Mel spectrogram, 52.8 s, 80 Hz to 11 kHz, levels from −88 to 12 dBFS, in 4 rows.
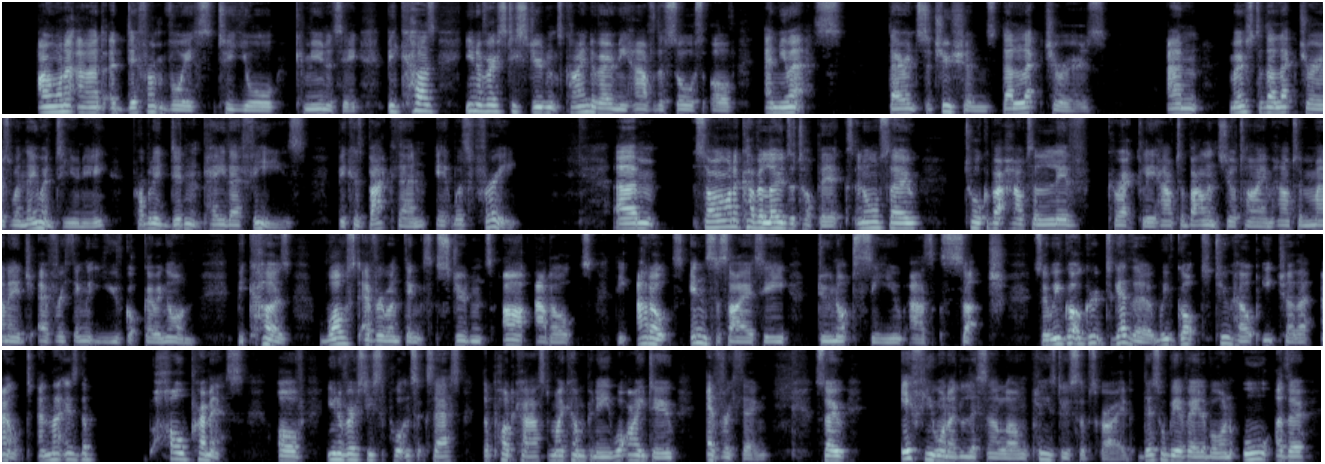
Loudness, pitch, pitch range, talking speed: -24 LUFS, 130 Hz, 115-155 Hz, 160 wpm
